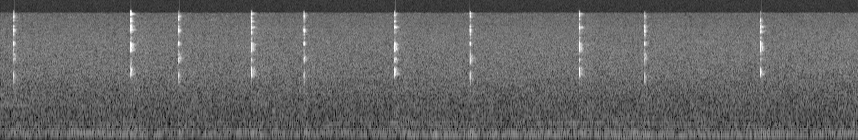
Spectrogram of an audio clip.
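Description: Faint, sharp clicks of a computer's pointing-device button, about ten in all, several in pairs about half a second apart: press and release as cards are dragged and dropped, over near silence.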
